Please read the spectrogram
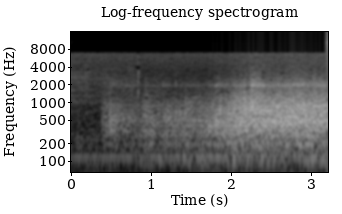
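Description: Massive heavy doors slowly scrape open with a deep, grinding rumble that builds steadily in loudness over a few seconds, with a low hum underneath and no voices.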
